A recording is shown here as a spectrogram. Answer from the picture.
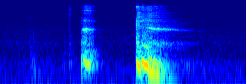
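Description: A man clearing his throat twice: a short burst, then a longer, louder one about half a second later.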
